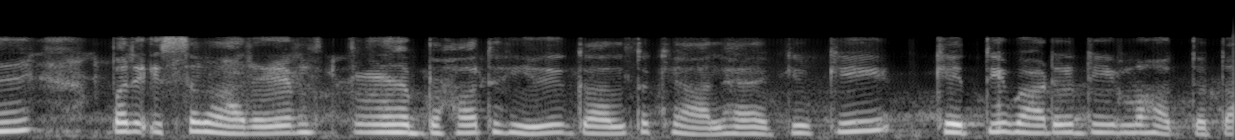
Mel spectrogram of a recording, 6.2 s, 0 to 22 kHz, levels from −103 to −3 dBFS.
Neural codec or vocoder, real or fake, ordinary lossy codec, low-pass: codec, 16 kHz, 4 kbps, X-Codec, HuBERT features, trained on LibriSpeech; fake; none; 7.2 kHz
